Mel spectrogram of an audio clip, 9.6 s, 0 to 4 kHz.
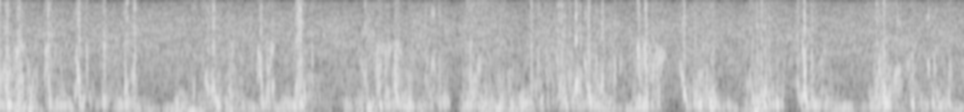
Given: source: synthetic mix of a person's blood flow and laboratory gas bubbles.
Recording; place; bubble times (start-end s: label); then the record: Doppler ultrasound of blood flow; precordium
0.00-0.38 s: bubbles
0.44-0.69 s: bubbles
0.71-1.39 s: bubbles
1.90-1.98 s: bubbles
2.00-2.31 s: bubbles
2.50-2.77 s: bubbles
2.90-3.16 s: bubbles
3.62-4.14 s: bubbles
4.20-4.51 s: bubbles
4.63-5.16 s: bubbles
5.29-6.24 s: bubbles
6.30-6.67 s: bubbles
6.76-7.19 s: bubbles
7.45-7.87 s: bubbles
7.93-8.27 s: bubbles
8.66-9.54 s: bubbles
9.62-9.65 s: bubbles
From the record:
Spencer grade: 4 (maximum detectable bubble signal sounding continuously throughout systole and diastole of every cardiac period, and overriding the amplitude of the normal cardiac signals); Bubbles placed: anywhere in the cardiac cycle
